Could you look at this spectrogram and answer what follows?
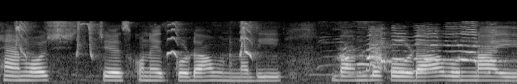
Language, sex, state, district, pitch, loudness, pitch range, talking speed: Telugu, female, Andhra Pradesh, Annamaya, 185 Hz, -14 LUFS, 180-195 Hz, 95 wpm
